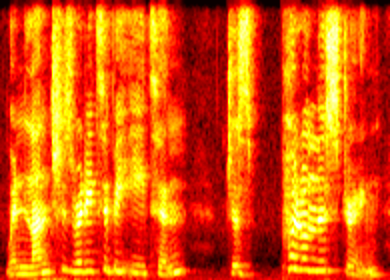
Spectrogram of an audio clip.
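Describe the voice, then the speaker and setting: A woman voicing a greedy, eager male spider from a children's storybook, in an expressive, self-satisfied way. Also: sits high, unhurried, heavily acted. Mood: eager, scheming.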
